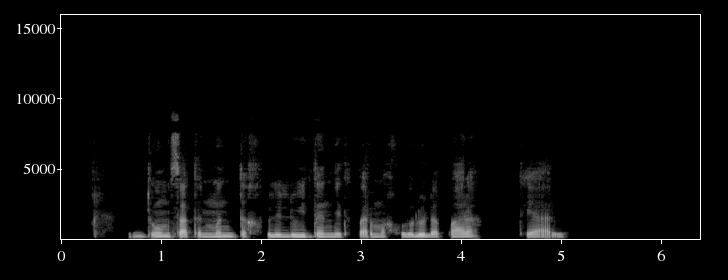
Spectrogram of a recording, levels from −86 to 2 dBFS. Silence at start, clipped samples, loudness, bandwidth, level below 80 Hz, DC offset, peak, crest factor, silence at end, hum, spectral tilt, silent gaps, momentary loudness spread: 0.3 s; under 0.1%; -31 LUFS; 7.8 kHz; -82 dBFS; under 0.1%; -12 dBFS; 20 dB; 1.35 s; none; -7 dB/octave; 0.53-0.67 s, 2.01-2.05 s, 2.90-2.97 s, 3.83-3.87 s, 4.21-4.57 s; 9 LU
